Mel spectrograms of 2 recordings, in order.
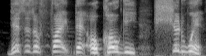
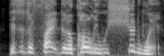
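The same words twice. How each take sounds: First: "Okogie" said with a G in place of the L; "Okogie" with a g sound before the final ee; mispronounced name. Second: "Okolie" said with an L in place of the G; "Okolie" with an l sound before the final ee; corrected name. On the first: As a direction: slip on the name, saying "Okogie" with a hard G. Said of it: "why am I saying Okogie?". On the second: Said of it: "There's no G in the name". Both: Real, not acted.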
